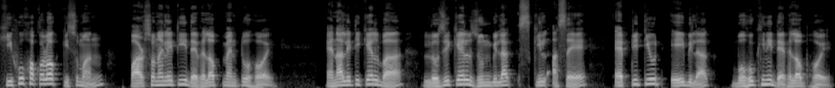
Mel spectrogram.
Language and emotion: Assamese, neutral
